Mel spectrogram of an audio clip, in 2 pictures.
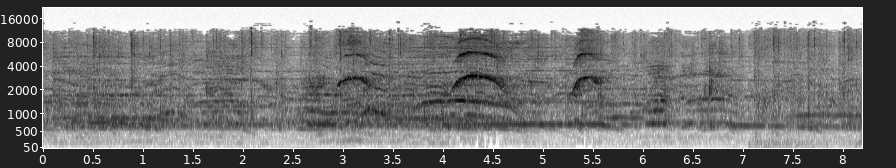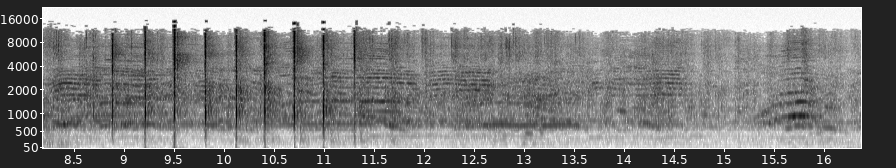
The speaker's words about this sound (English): Let's hear it for the …. Give them a round of applause, folks.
